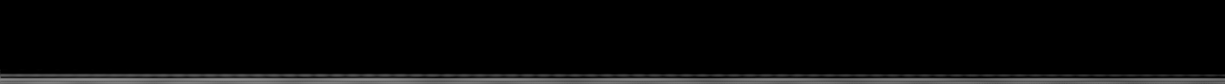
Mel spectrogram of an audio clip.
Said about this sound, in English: Is it multiple gongs or is it just one gong?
